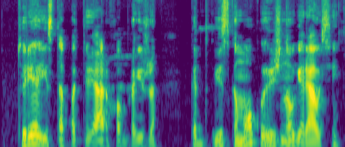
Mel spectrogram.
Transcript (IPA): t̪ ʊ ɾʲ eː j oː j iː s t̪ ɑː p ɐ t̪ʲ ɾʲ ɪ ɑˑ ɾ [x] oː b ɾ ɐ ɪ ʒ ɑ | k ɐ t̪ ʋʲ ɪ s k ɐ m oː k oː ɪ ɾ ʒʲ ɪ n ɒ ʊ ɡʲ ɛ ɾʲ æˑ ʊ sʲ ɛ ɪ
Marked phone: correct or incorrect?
correct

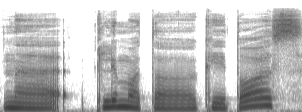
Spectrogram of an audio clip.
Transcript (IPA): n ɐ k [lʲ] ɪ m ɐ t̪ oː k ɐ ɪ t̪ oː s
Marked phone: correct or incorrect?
correct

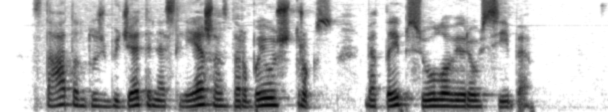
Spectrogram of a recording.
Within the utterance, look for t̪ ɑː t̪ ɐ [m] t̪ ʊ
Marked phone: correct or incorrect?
incorrect: n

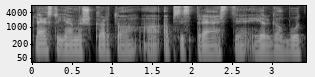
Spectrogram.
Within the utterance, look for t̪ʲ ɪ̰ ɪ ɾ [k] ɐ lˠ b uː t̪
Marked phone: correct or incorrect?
incorrect: ɡ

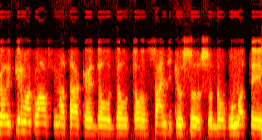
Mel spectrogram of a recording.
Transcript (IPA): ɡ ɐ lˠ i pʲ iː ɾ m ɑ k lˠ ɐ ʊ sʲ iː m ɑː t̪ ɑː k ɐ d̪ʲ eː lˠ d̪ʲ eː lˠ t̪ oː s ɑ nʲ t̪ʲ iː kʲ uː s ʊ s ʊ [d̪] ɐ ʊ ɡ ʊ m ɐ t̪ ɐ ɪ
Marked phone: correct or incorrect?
correct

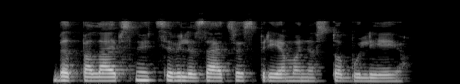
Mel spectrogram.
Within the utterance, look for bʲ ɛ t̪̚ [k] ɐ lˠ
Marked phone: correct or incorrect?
incorrect: p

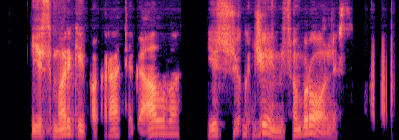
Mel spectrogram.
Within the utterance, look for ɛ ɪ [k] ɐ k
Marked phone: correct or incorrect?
incorrect: p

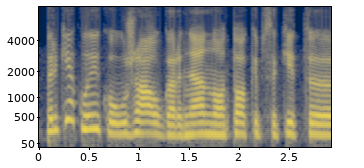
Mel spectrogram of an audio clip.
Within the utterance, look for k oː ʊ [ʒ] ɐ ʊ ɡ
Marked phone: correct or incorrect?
correct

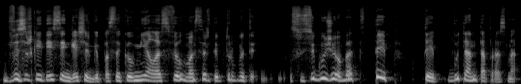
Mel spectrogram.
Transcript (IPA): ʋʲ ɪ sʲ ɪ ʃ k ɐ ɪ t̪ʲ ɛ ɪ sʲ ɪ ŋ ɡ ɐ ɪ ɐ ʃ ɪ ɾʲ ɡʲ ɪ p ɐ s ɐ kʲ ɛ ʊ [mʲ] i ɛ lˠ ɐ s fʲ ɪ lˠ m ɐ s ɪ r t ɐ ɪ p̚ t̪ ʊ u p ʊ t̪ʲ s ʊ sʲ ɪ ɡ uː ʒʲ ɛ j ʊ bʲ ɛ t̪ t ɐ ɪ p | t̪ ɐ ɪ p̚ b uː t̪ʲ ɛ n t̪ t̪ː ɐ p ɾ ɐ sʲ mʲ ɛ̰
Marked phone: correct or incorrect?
correct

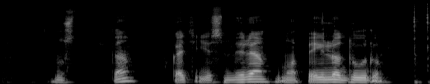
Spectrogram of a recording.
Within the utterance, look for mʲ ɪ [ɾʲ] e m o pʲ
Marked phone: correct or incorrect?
correct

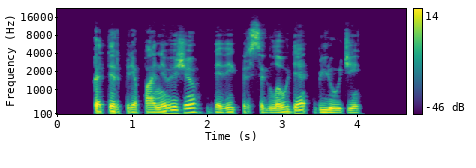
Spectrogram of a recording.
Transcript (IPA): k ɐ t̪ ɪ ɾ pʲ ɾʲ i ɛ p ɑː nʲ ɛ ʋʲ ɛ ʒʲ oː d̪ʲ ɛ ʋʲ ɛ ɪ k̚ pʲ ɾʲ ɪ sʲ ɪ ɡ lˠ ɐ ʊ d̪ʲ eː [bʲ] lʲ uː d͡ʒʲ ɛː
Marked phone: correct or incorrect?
correct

